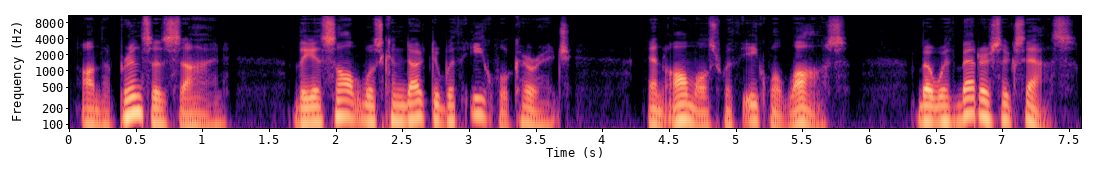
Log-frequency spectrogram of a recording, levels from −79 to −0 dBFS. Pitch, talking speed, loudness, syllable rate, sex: 100 Hz, 160 wpm, -18 LUFS, 5.3 syllables/s, male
